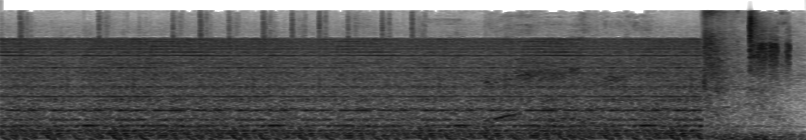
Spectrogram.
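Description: A heavy engine rumbles and drones up close.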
